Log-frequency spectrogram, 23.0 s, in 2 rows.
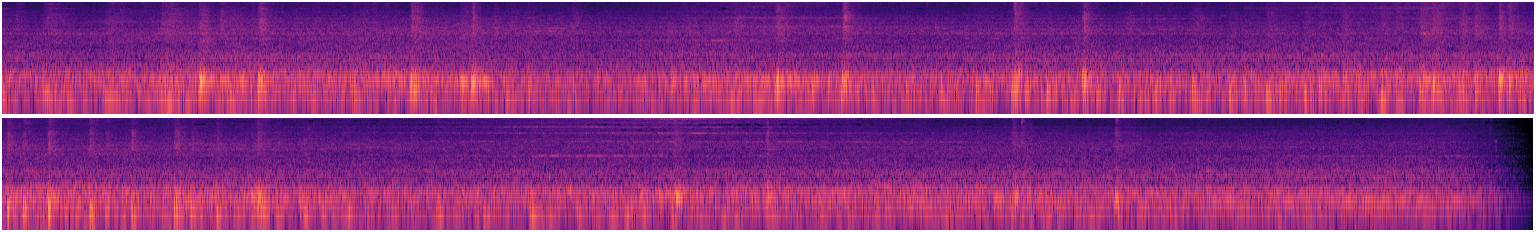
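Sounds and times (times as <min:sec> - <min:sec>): wheels rumbling on rail: 0:00.0 - 0:22.9
faint high squeal: 0:14.9 - 0:18.3.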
